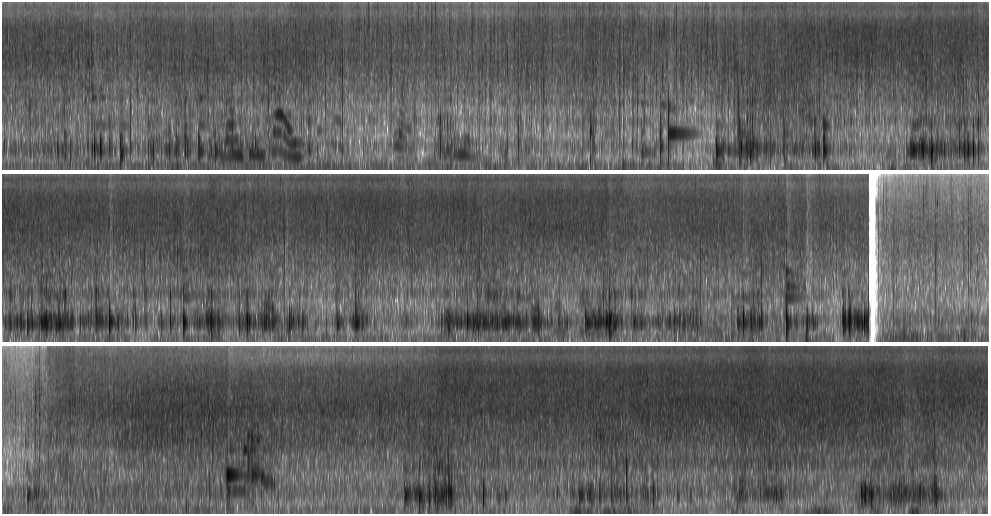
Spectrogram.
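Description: Meat frying and sizzling steadily in an aluminium pot over a wood fire, while a wooden spatula stirs it with repeated scraping strokes against the pot. The sound breaks off for a moment about two-thirds through, then the sizzle and stirring carry on.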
